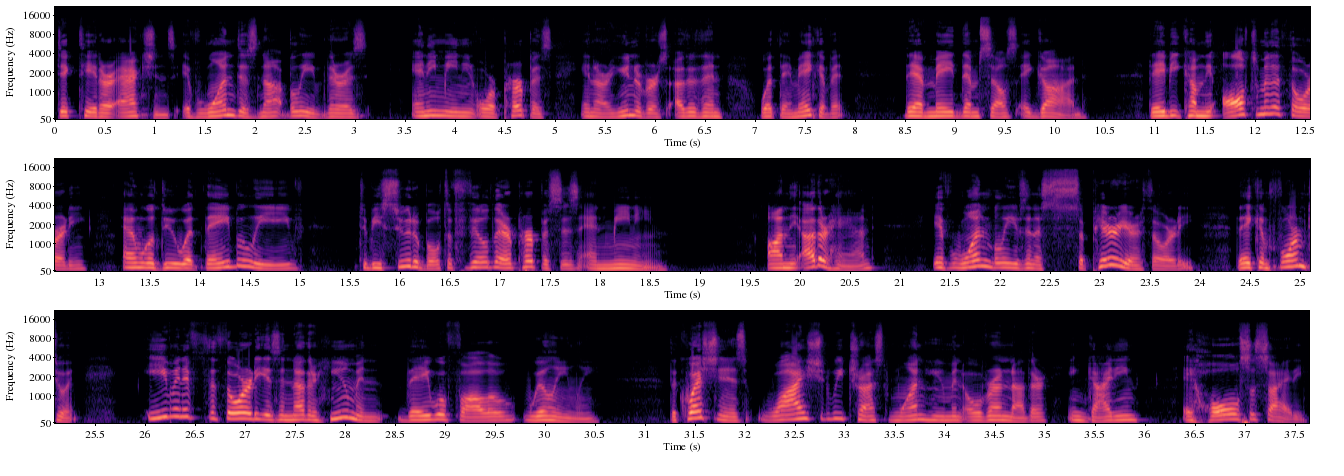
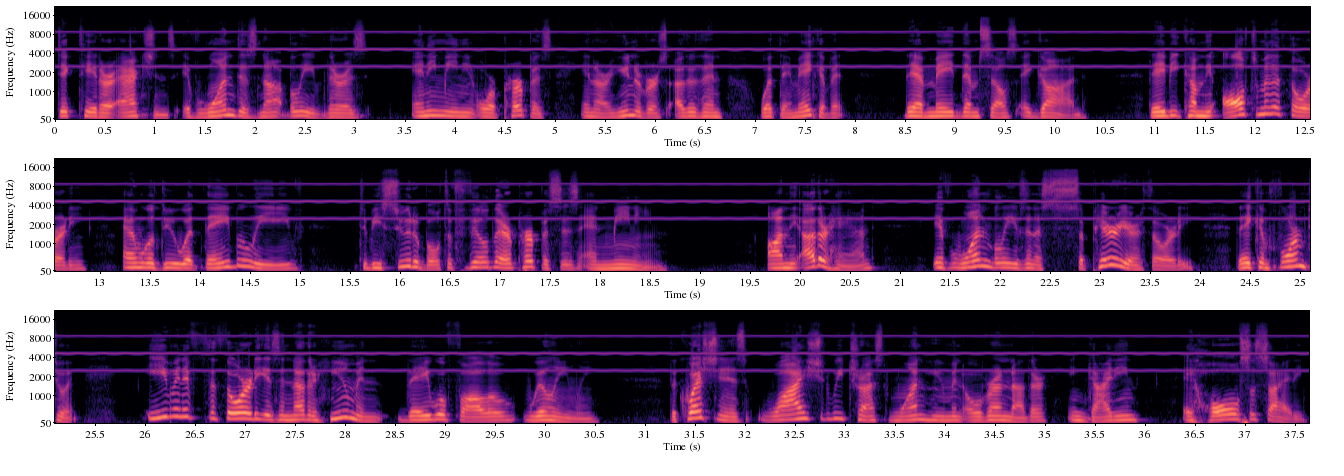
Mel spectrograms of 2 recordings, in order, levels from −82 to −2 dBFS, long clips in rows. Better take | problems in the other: first | high-pitched whine; noticeable; throughout; 4.5 kHz, 15 dB below the speech

